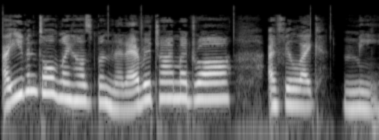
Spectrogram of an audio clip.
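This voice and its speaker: Moving at a moderate pace, a woman's voice rises and falls in very wide pitch swings. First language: Cebuano. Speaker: YouTube animator. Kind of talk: casual storytime vlog.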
